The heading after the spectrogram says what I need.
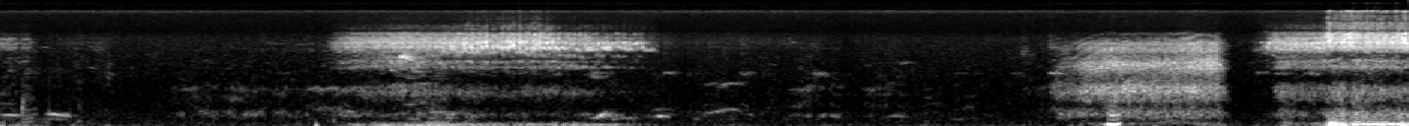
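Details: Dog snoring close to the microphone: snuffly, irregular snoring breaths with a low background hum; snoring.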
